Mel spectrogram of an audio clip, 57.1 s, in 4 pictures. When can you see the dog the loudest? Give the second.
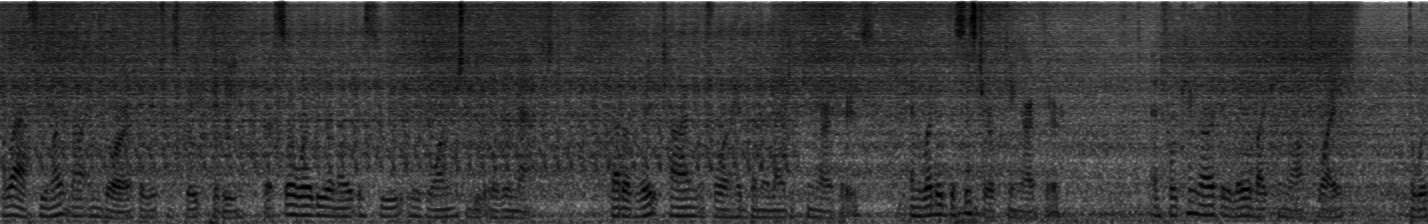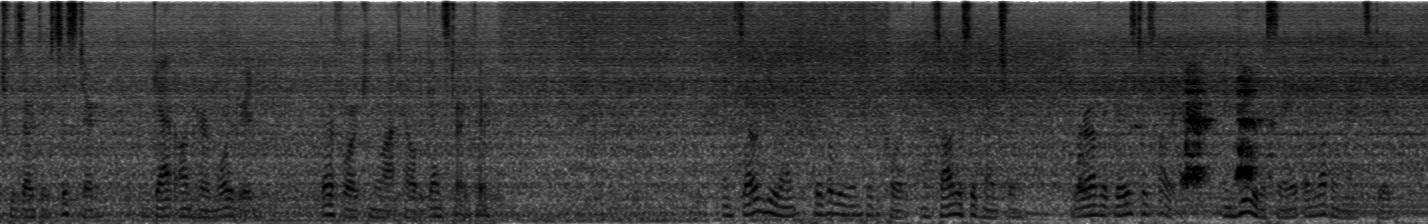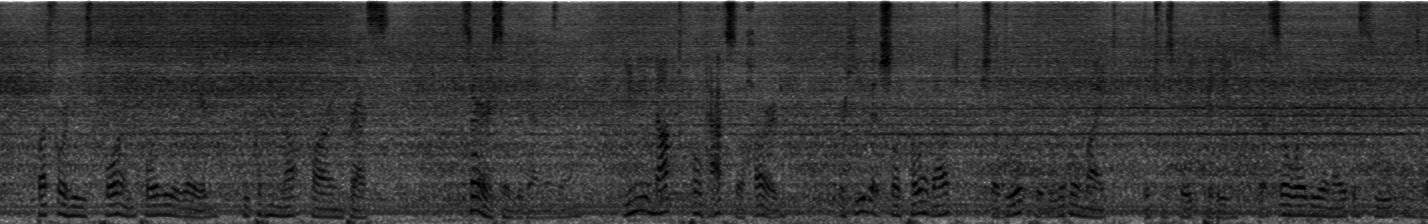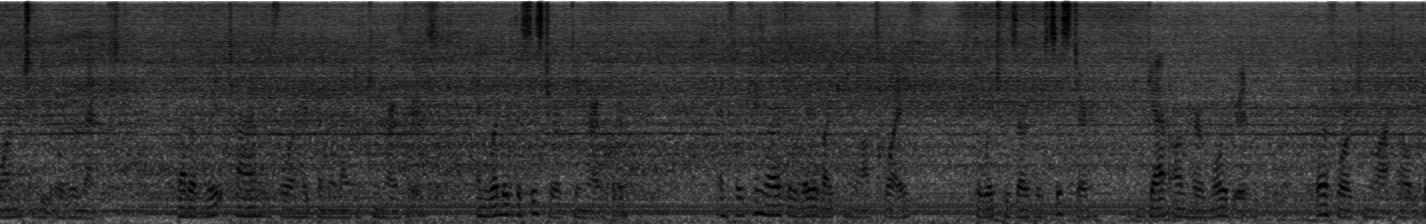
27 s.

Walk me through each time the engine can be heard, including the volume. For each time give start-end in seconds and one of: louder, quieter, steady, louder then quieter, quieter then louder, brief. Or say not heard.
0.0-57.0 louder.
